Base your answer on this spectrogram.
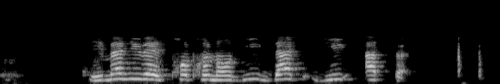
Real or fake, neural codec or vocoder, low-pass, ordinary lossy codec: real; none; 3.6 kHz; Opus, 24 kbps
